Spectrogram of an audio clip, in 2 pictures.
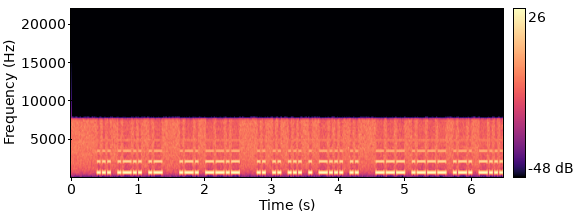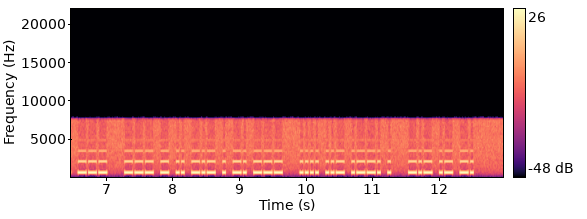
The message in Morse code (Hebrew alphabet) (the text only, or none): שלא רק יישובי הערבה התיכונה חטפו כאן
